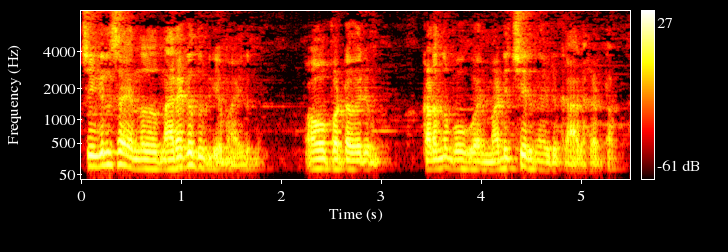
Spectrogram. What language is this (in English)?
Malayalam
